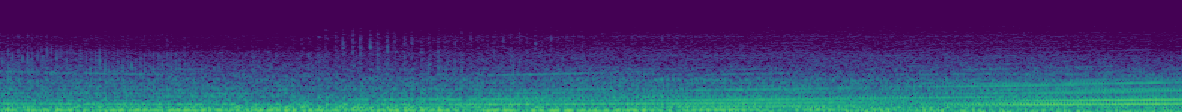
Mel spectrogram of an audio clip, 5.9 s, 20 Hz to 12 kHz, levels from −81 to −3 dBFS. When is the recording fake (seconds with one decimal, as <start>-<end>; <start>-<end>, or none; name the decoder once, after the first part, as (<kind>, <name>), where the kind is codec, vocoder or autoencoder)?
none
